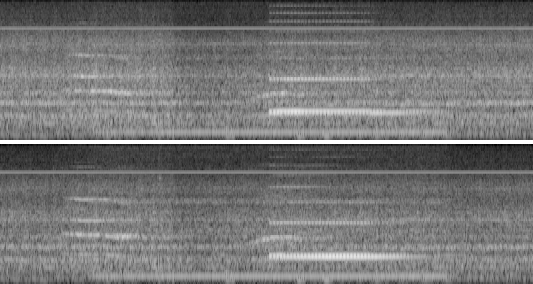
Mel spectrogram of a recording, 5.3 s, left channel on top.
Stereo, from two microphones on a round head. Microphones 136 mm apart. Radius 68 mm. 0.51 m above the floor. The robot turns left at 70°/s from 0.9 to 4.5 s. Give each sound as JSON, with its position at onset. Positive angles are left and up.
{"t": 0.5, "sound": "a cat meowing", "azimuth_deg": -10, "distance_m": 9.5}
{"t": 2.7, "sound": "a phone ringing", "azimuth_deg": 150, "distance_m": 4.5}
